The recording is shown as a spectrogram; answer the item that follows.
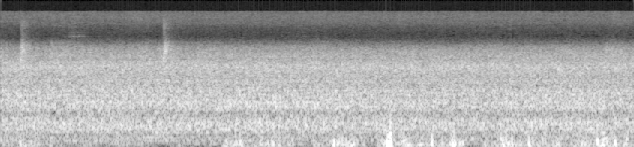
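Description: Steady fan noise with low, irregular rumbling on the microphone, loudest about two and a half seconds in.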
